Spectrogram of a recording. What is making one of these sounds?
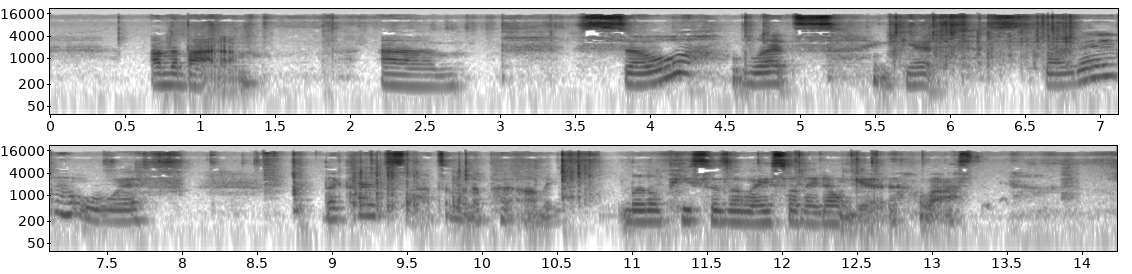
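A woman talks calmly and close by, with pauses.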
